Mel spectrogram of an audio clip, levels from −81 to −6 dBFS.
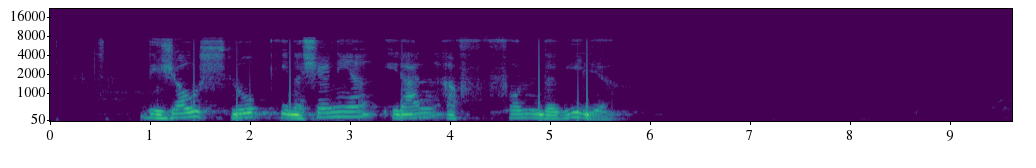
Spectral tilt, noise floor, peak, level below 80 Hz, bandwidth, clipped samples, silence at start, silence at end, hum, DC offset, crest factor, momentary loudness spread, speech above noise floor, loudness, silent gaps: -5.5 dB/octave; -88 dBFS; -20 dBFS; -64 dBFS; 8 kHz; under 0.1%; 0.5 s; 3.95 s; none; under 0.1%; 18 dB; 11 LU; 53 dB; -36 LUFS; none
